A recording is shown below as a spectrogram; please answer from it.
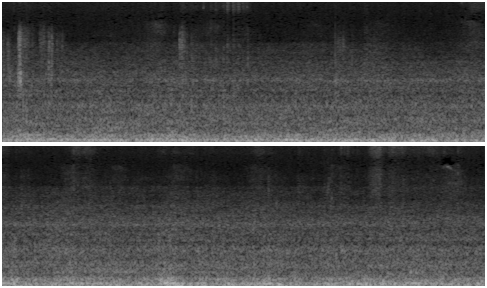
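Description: Steady road and engine noise of a car cruising at highway speed, heard from inside the cabin: an even low rumble that holds level throughout.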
